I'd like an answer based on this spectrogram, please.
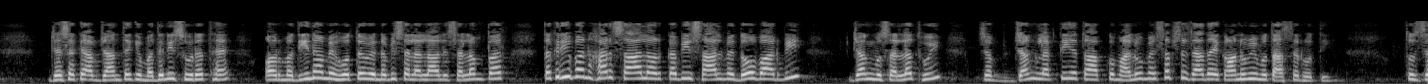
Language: Urdu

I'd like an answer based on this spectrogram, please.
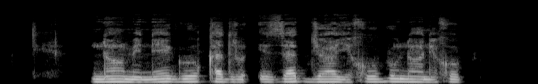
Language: Hazaragi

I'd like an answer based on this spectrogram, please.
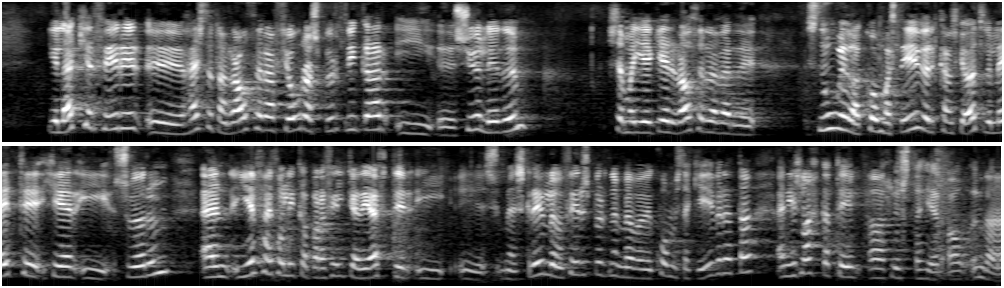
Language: Icelandic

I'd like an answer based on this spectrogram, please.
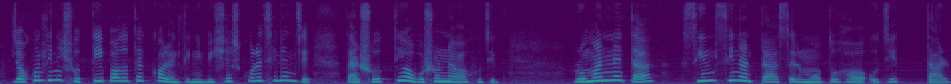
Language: Bangla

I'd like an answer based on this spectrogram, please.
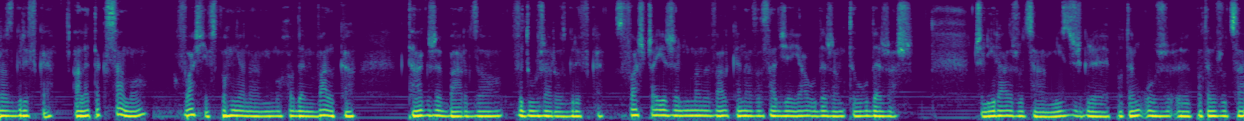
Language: Polish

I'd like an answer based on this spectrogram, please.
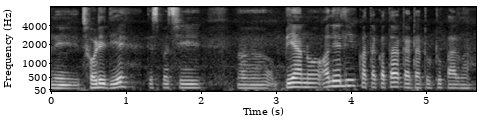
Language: Nepali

